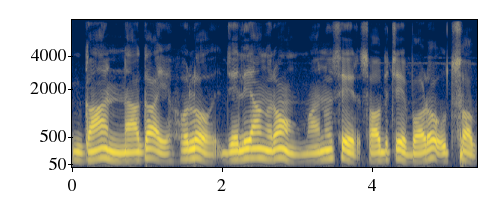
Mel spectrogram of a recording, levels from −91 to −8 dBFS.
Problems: constant background noise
